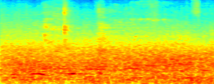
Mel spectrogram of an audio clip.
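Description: Steady road-traffic noise, a motor vehicle passing close by, with faint voices underneath.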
